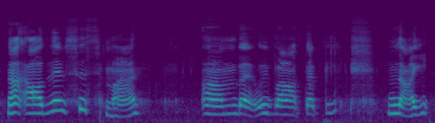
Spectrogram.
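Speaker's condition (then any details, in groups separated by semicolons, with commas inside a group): Cerebral palsy; speech affected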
